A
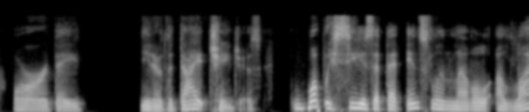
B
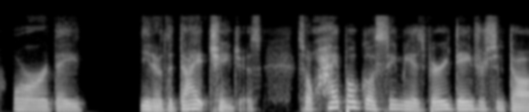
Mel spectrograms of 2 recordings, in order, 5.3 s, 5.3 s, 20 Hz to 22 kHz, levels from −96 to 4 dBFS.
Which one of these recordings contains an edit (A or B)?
A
